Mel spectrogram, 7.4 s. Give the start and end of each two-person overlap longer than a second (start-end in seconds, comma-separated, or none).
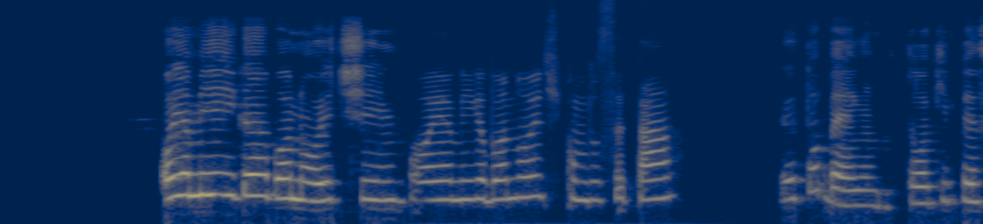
none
